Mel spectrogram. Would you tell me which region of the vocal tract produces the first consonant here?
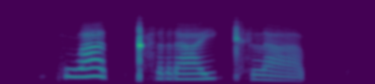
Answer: velum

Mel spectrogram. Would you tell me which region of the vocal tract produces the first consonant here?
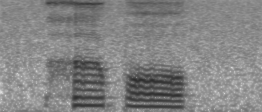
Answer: throat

